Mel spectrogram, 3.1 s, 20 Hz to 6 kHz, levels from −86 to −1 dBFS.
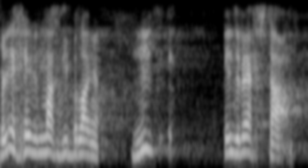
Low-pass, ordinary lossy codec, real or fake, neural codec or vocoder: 5.4 kHz; none; fake; vocoder, 22.05 kHz, 80 mel bands, HiFi-GAN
